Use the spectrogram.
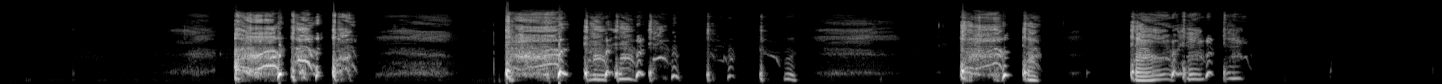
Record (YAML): cough_length: 14.4 s
cough_amplitude: 32768
cough_signal_mean_std_ratio: 0.38
survey_phase: beta (2021-08-13 to 2022-03-07)
age: 18-44
gender: Female
wearing_mask: 'No'
symptom_cough_any: true
symptom_new_continuous_cough: true
symptom_runny_or_blocked_nose: true
symptom_sore_throat: true
symptom_fatigue: true
symptom_headache: true
symptom_change_to_sense_of_smell_or_taste: true
symptom_loss_of_taste: true
symptom_other: true
symptom_onset: 8 days
smoker_status: Never smoked
respiratory_condition_asthma: false
respiratory_condition_other: false
recruitment_source: Test and Trace
submission_delay: 2 days
covid_test_result: Positive
covid_test_method: RT-qPCR
covid_ct_value: 17.4
covid_ct_gene: N gene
